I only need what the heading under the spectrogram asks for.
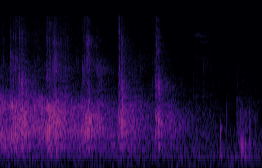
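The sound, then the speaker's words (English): A church audience claps their hands to praise God in a dense, sustained burst of applause, many overlapping claps blending into a continuous wash that gradually thins out toward the end. “Clap your hands and praise God tonight.”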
